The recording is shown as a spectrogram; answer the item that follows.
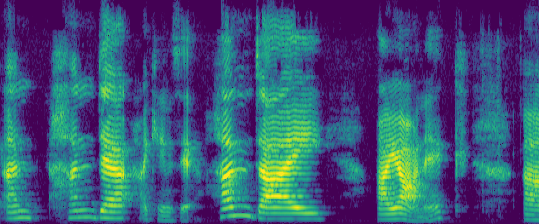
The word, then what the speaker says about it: Ioniq: pundit I canada hyundai ioniq spelled with io and IQ making you want to say hyundai ioniq but that's not right imploded on my drive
